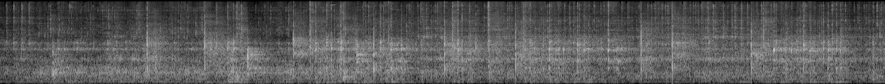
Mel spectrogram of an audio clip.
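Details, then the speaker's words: Custom-built Rourke bicycle on stand: chain whirring with irregular clicks and rattles, downshifts fine but upshifts dawdle in middle and top; indexing needs adjusting, B-position problem suspected. "Going down it's okay, going up right, it's dawdling. Yeah, there's a bit of a dawdle going on there."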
